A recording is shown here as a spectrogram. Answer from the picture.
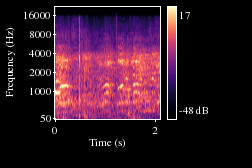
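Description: Spectators and cornermen calling out in a hall around a boxing ring, the voices overlapping and unintelligible, with one sharp thud about half a second in.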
